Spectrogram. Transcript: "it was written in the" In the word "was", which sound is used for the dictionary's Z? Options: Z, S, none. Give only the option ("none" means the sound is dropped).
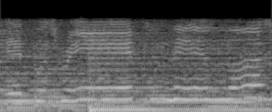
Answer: Z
